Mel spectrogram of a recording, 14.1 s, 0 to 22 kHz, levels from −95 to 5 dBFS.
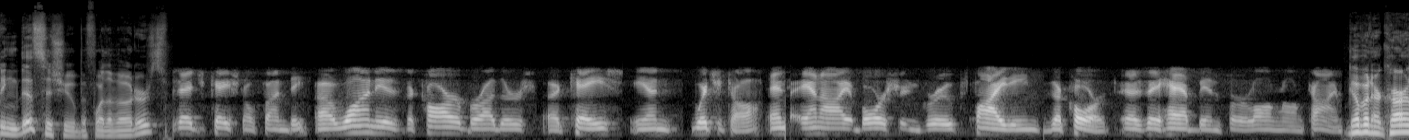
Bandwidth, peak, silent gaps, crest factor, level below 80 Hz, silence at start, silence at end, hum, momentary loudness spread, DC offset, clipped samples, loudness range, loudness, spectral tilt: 14 kHz; -4 dBFS; none; 22 dB; -68 dBFS; 0 s; 0 s; none; 13 LU; under 0.1%; under 0.1%; 4 LU; -24 LUFS; -6 dB/octave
